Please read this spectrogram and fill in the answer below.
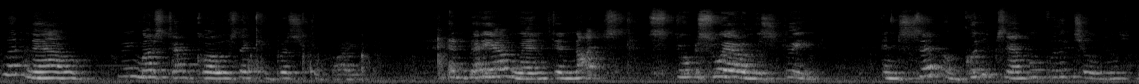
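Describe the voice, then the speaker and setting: Slow, high-voiced older woman reciting, echoey hall. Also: darkish tone. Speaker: amateur staged reader. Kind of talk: poetry recital before a live audience. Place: senior center room, recorded from afar. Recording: distant, echoey hall with clear background noise.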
